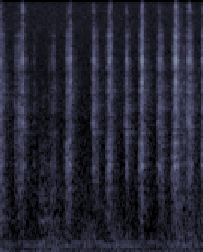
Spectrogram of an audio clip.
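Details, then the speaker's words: Bosch Easy Shear blade: sharp, uneven ticks about four a second as a knife is dragged along the blade, catching on a slightly bent-up burr from a nick (likely hit a stone), causing the shear to lock; burr to be removed with a knife. "it's catching here yeah so this bit here has been bent up ever so slightly you know it's had a little Nick"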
